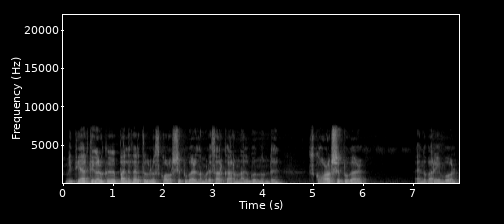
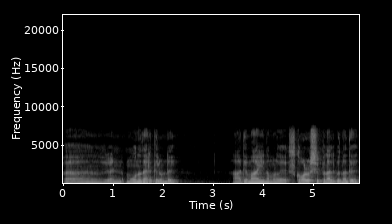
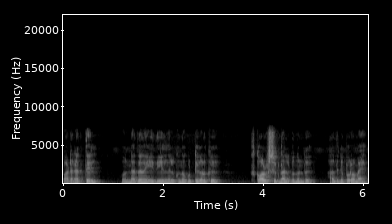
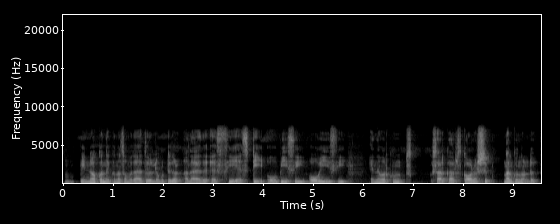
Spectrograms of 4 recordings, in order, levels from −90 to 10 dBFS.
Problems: low volume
